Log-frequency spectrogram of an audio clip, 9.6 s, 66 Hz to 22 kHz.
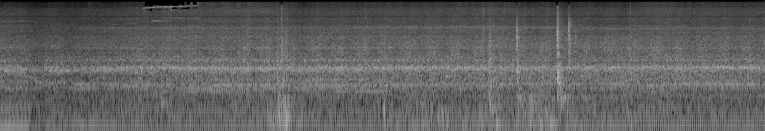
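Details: Acco garbage truck #2538 (Monash) with an exhaust leak, idling: very loud diesel with raw raspy exhaust note and sharp puffs over the rumble.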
